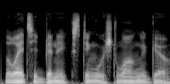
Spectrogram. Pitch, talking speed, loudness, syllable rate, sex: 85 Hz, 245 wpm, -16 LUFS, 6.6 syllables/s, male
